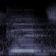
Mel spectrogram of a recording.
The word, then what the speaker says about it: goods: and a snake those goods had been those goods had been keep the th here Goods goods go right into a hard vibrated D into a z sound Goods now the word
